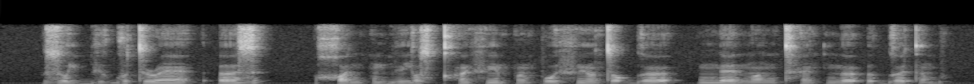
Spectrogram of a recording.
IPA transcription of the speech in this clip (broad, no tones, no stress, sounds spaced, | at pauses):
z o j bʲ o ɡ o t ɹ ɛ̃ | ʔ ɜ z | χ œ n p ə̃ bʲ õ j ɔ z kʰ œ̃ fʲ œ̃ p œ̃ p o fʲ ɔ̃ t ɔ ɡ œ | ŋ ɛ n̪ ɔ̃ n tʰ ɛ̃ t n̪ œ ʔ ə ɡ œ t ə̃ b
